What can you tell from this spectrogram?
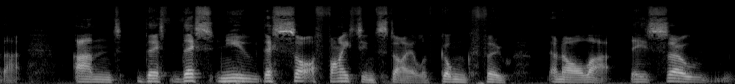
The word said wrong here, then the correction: gun-fu: Gung-fu. Gun-fu. Not gung-fu. I keep saying it wrong.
